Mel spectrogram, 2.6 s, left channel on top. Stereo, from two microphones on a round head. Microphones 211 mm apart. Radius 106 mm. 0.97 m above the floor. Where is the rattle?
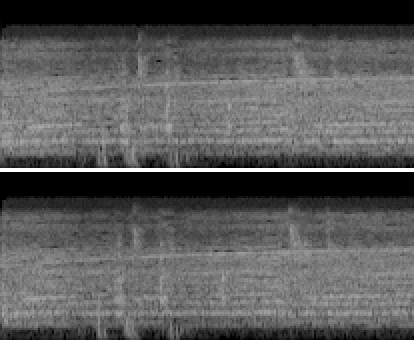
No rattle in this recording.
